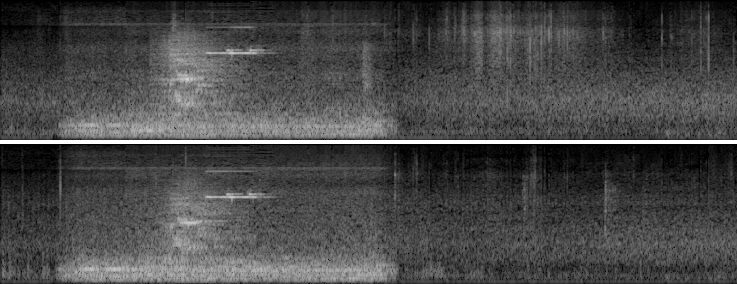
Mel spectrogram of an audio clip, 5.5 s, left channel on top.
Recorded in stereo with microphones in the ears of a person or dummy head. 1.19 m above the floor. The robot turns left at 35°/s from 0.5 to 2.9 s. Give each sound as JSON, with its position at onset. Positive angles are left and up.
{"t": 1.1, "sound": "a zipper", "side_deg": 50, "distance_m": 4.0}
